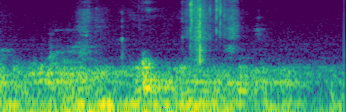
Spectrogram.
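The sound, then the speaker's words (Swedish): A neighbour rolling something across the floor: a steady, faint low rumble lasting a couple of seconds, dotted with a few brief crunchy clicks. No one speaks. “Nej, det är någon granne som rullar någonting över golvet här.”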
